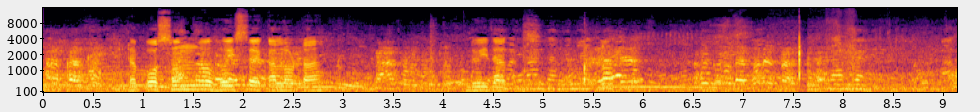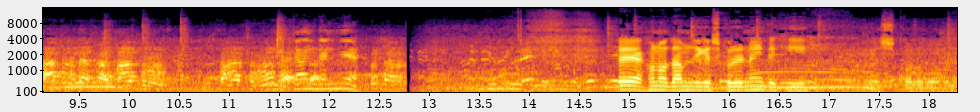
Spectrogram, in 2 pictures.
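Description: Men talk with animation close by, outdoors among a crowd.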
